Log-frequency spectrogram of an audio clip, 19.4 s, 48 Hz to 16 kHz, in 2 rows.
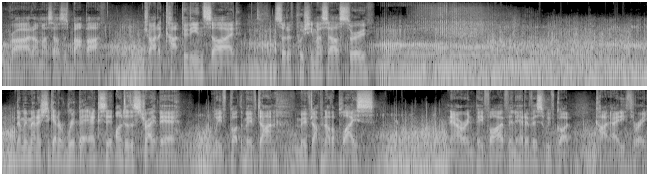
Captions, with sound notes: Right on Marcellus' bumper. Try to cut through the inside, sort of pushing Marcellus through. (engine revving) Then we managed to get a ripper exit onto the straight there. We've got the move done, moved up another place. Now we're in P5 and ahead of us, we've got cut 83.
